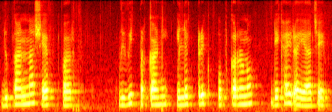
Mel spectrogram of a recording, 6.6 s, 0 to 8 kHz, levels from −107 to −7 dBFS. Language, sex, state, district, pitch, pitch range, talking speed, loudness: Gujarati, female, Gujarat, Valsad, 205 Hz, 195-230 Hz, 90 wpm, -18 LUFS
